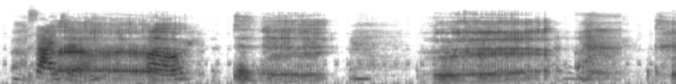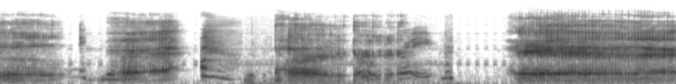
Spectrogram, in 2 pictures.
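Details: A run of long, loud, voiced belches, one after another with brief pauses; repeated burping.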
